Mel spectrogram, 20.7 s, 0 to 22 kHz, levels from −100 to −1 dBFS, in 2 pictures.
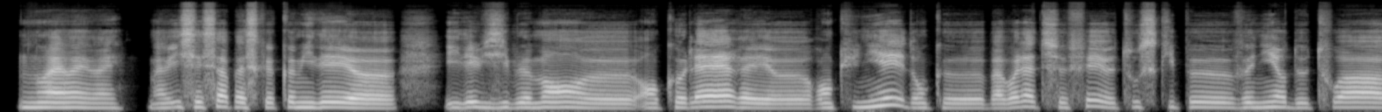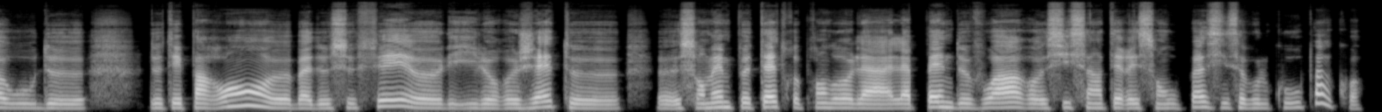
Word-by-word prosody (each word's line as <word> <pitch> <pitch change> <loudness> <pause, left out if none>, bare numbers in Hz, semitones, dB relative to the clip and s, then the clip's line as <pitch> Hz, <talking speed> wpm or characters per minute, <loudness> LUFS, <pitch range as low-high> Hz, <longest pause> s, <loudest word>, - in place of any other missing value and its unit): Ouais, 180 - -4
ouais, 175 -1 +4
ouais, 165 -1 -4 0.2
bah 155 - -8
oui, 175 +3 -2
c'est 185 - +5
ça 195 +3 +3
parce 175 -3 +2
que - - -5
comme 175 +2 -2
il 180 -1 0
est, 180 -1 +5
heu, 155 -2 +3 0.4
il 165 +2 -4
est 185 - +3
visiblement, 175 +1 +1
heu, 155 -1 -1
en 165 -1 -2
colère 190 +3 +5
et 165 -2 +2
heu, 150 0 -1
rancunier, 185 - 0
donc, 165 -3 -7
heu, 155 -1 -3
bah, 155 +1 -2
voilà 185 +4 +1
de - - -11
ce 175 - 0
fait, 210 0 -1
heu, 170 - -6
tout 190 +4 -9
ce - - +4
qui 190 - -9
peut 180 0 -3
venir 175 +2 -2
de 165 0 -7
toi 180 +1 +1
ou 155 -1 -9
de 150 -1 -5 0.5
de 160 - -6
tes 160 0 -2
parents, 200 +8 +2
heu, 155 -1 -1
bah, 150 0 -1
de 150 +1 -6
ce 155 +1 0
fait, 215 +6 +1
heu, 160 -2 -1
les 150 0 -9
il 150 +1 -8
le 150 - -2
rejette, 160 +6 0
heu 140 -2 -5 0.3
heu, 140 0 -5
sans 155 +1 +1
même 185 +2 +1
peut-être 175 0 +1
prendre 160 0 -3
la 150 -2 +2
la 155 0 0
peine 185 +3 +1
de 160 -1 -5
voir, 170 +1 +2
heu, 150 - -4
si 175 - +1
c'est 165 - +1
intéressant 155 -1 -1
ou 155 - -12
pas, 185 +7 -2
si 165 -1 -1
ça 160 - -2
vaut 155 0 -8
le 155 - -14
coup 165 +3 -12
ou - - -12
pas 320 - -2
quoi. 135 -7 -14
165 Hz, 225 wpm, -22 LUFS, 155-180 Hz, 0.5 s, c'est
